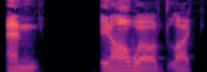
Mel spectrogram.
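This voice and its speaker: Male podcast host, mid-pitched, enthusiastic storyteller in relaxed discussion, very dry recording. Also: slow pace, no room sound. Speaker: podcast host and tabletop role-player. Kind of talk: casual discussion among friends.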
